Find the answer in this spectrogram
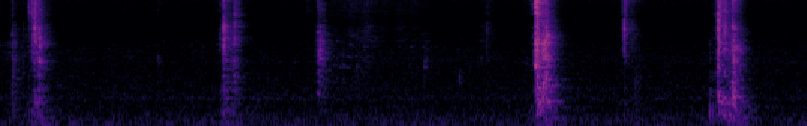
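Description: Orange slime being folded and pressed by hand, giving sharp clicking pops of trapped air, about five in four seconds, the loudest two in the second half.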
